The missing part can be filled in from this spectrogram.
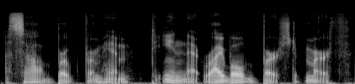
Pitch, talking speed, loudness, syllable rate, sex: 95 Hz, 205 wpm, -21 LUFS, 4.3 syllables/s, male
